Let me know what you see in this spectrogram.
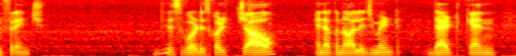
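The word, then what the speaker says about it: ciao: This word is called चाओ, N acknowledgement that can be used to से hello and good bye. Aloha is Hawaiian and चाओ is Italian.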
